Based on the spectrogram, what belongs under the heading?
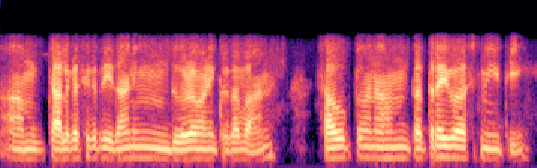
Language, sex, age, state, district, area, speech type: Sanskrit, male, 18-30, Karnataka, Chikkamagaluru, rural, conversation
